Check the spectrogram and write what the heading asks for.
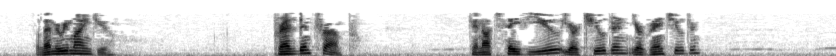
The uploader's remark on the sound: At Gracious Cross Reformed Church Salem on Sunday, November 1st, 2020.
